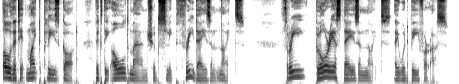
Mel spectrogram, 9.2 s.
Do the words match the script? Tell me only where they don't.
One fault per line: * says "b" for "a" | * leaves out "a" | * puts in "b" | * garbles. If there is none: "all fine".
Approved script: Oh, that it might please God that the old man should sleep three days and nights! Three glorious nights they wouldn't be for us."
* puts in "days and"
* says "would" for "wouldn't"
